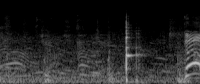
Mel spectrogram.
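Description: A baseball bat hits a pitched ball about a second in: one sharp crack with a brief ringing tone after it. A shout of "Go!" follows near the end, over background chatter.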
